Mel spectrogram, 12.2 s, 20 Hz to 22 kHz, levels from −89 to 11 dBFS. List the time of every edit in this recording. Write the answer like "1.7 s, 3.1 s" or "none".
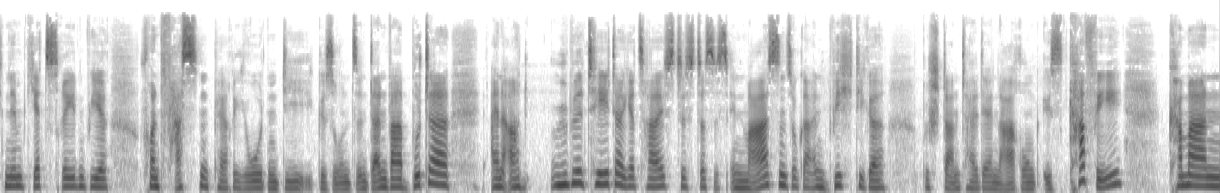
none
